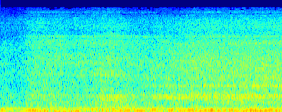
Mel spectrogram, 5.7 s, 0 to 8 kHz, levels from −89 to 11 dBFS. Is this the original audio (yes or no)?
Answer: yes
